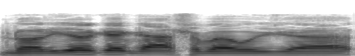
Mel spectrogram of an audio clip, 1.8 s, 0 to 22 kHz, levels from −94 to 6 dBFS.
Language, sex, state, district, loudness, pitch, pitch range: Bhojpuri, male, Bihar, Muzaffarpur, -13 LUFS, 125 Hz, 120-130 Hz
